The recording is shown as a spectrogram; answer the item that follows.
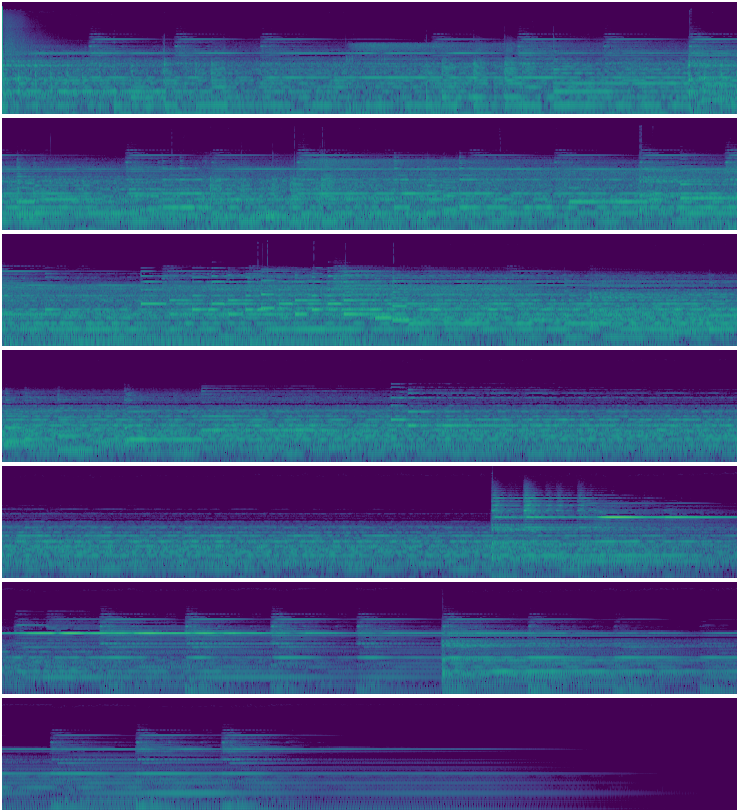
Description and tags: organic metalic ambience
effected guitars provide a deep, slightly melodic soundscape while some overlayed VST synths give a metalic sound. The result is an organic, yet mechanical ambience blend.
It's not exactly the same, but it's the closest I've got ^^
ambient, broken, creepy, dark, ghost, ghostly, hallway, haunted, horror, metalic, organic, scary, sinister, spooky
